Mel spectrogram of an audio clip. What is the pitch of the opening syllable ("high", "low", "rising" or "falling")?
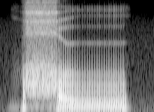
low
